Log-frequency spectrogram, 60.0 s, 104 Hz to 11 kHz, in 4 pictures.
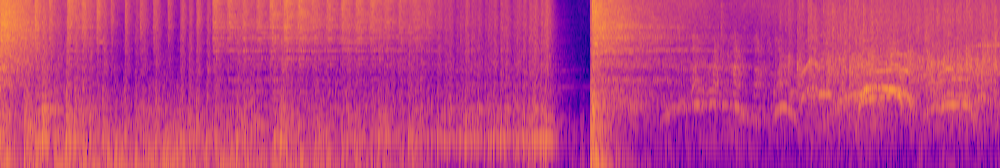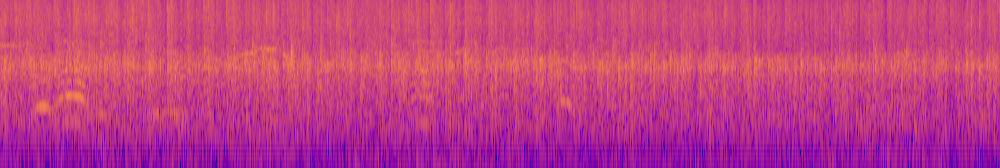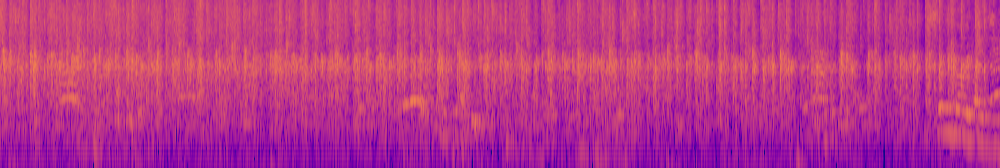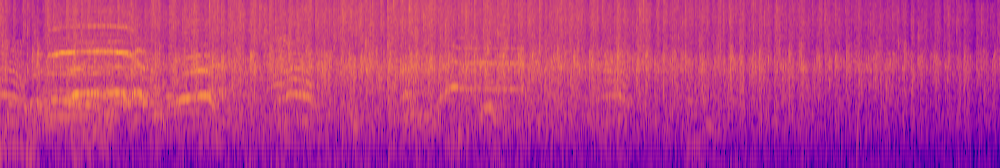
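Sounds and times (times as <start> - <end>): audience applauding: 9.8 - 60.0
whoops and shouts: 10.0 - 16.3, 36.0 - 36.5, 45.0 - 48.4, 49.1 - 49.8, 51.0 - 52.9.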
